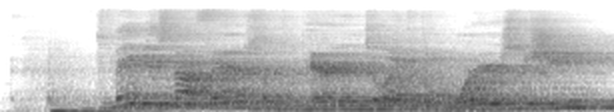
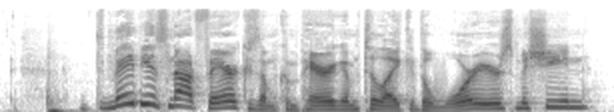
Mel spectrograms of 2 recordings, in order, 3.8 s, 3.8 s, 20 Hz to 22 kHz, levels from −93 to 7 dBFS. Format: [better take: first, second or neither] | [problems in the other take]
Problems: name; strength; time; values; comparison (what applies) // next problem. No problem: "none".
second | off-mic speech; far // room echo; strong; dies away in 1.4 s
